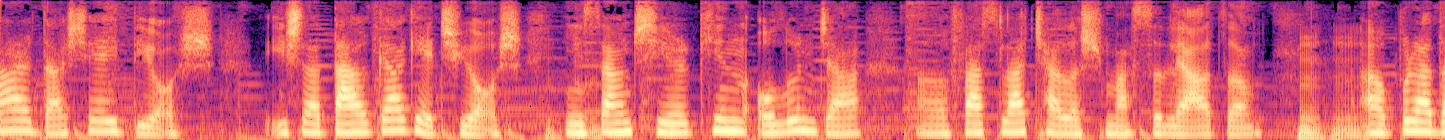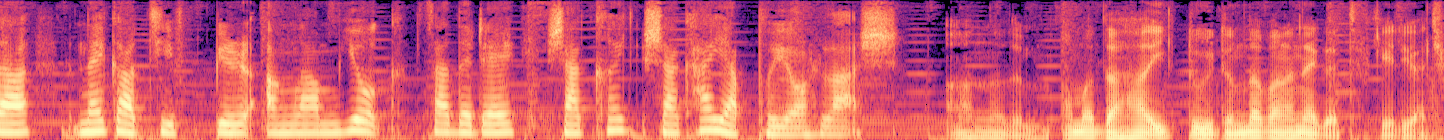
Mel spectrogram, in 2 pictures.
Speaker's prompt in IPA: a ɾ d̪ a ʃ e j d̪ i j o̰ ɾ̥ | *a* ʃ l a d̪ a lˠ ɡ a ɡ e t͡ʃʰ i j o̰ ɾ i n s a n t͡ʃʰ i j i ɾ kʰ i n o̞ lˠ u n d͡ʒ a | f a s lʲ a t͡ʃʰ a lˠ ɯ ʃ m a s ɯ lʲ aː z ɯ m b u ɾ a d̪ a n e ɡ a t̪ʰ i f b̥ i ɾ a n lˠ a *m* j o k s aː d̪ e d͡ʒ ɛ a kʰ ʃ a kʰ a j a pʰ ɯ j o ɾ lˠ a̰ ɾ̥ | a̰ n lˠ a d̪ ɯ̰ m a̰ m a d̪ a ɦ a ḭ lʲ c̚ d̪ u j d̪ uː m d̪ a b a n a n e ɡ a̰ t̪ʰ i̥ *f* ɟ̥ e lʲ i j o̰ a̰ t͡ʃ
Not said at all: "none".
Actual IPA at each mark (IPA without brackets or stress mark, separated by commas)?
i, m, f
